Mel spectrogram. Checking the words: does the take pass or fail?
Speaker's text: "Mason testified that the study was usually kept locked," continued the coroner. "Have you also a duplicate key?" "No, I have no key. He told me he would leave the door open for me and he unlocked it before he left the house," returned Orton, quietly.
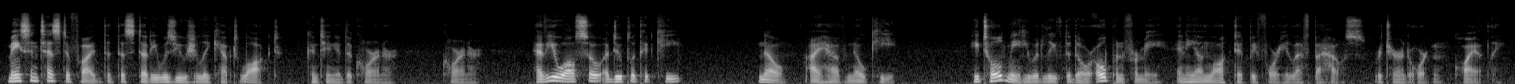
fail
